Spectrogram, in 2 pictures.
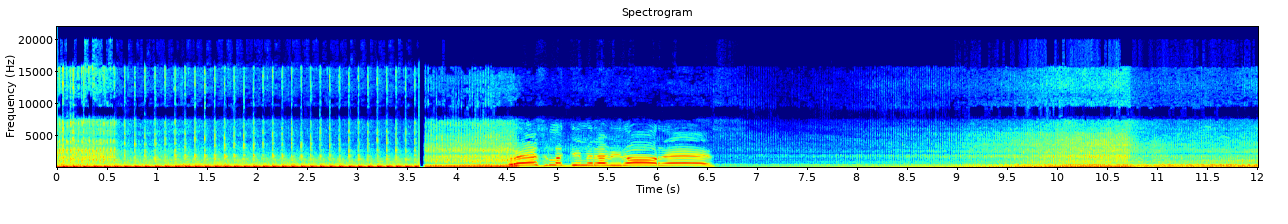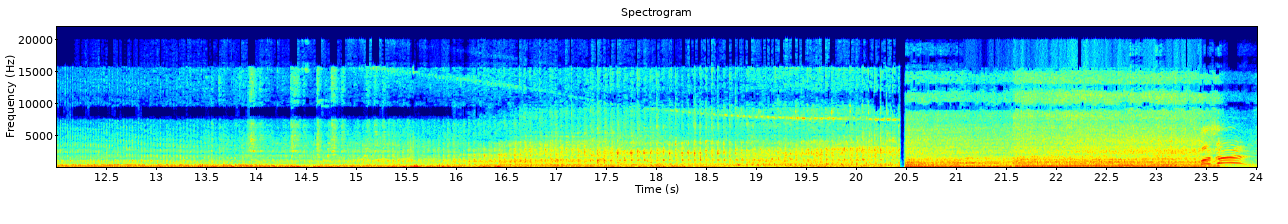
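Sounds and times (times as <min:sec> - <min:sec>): diesel tractor engines at full throttle: 0:00.0 - 0:05.7, 0:06.6 - 0:24.0.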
